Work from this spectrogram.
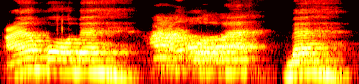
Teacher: ta marbutah ketika berhenti Jadi huruf H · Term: tak marbutah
